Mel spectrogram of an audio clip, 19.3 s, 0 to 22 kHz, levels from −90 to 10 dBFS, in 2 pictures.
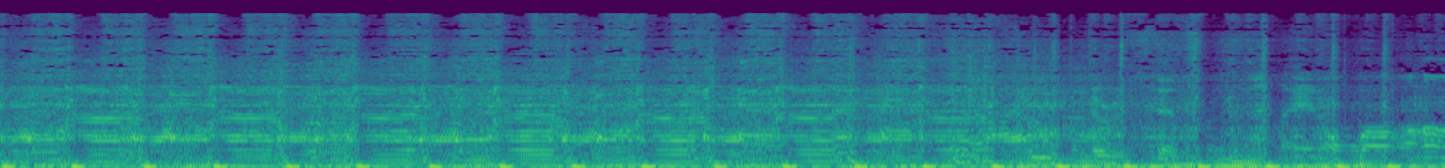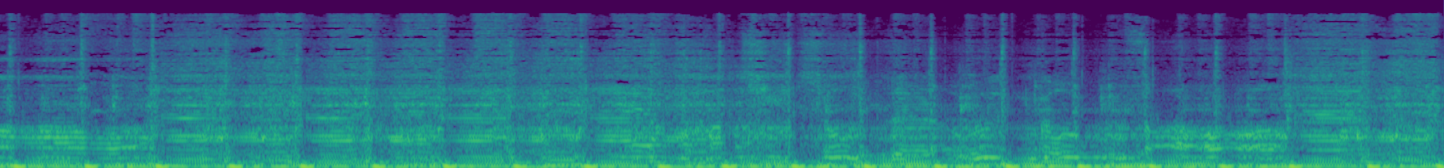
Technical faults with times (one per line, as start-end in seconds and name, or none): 9.05 compressed frames skipped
